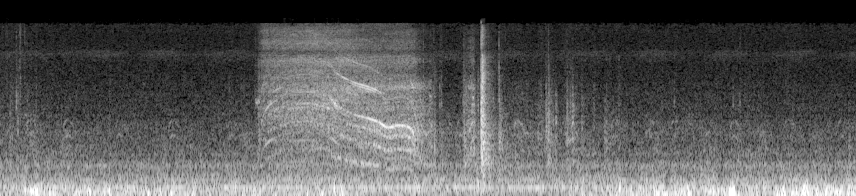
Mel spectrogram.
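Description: A power drill drives screws into a metal mobile home roof panel, one whining burst with a rising then falling pitch lasting about a second and a half, followed by a few faint clicks, with a quiet background.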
